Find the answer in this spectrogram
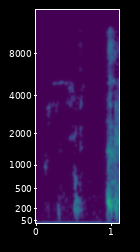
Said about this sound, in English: Well, I'd say interesting cough, Fauci. I hope you didn't get any COVID.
